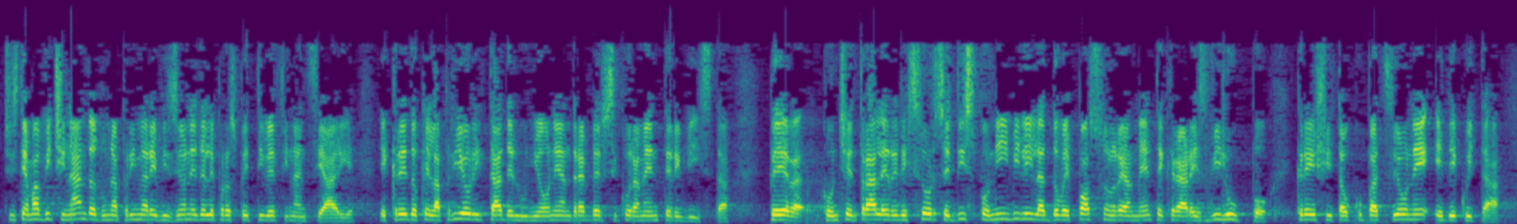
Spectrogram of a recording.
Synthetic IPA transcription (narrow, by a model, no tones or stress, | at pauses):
t͡ʃist̪jaːmoavːit͡ʃinand̪oad̪unapɾiːmaɾevizjoːned̪elːepɾospet̪ːiːvefinant̪sjaːɾjeː | kːɾeːd̪okelapɾioɾit̪ad̪elːunjoːneand̪ɾɛbːesikuɾament̪eɾivist̪a | perkont͡ʃent̪ɾaːɾeleɾiisorsed̪isponiːbililad̪ːoːvepɔsːonoɾealment̪ekɾeaːɾezvilupːokɾeʃːit̪aokːupat̪sːjoːneʔːd̪ekwit̪a̰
